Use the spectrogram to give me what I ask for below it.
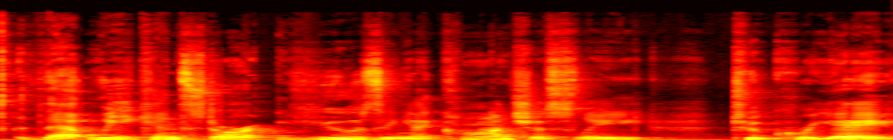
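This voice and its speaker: A woman speaks loudly and at a fairly slow pace. Her pitch swings very widely, and audible room echo surrounds her. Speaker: astrologer and spiritual coach. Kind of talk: weekly astrology forecast, casual monologue. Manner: animated.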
